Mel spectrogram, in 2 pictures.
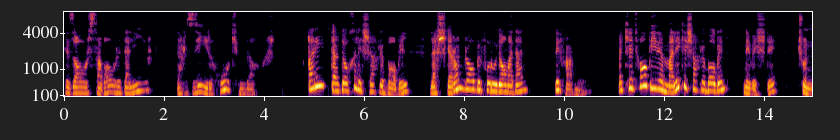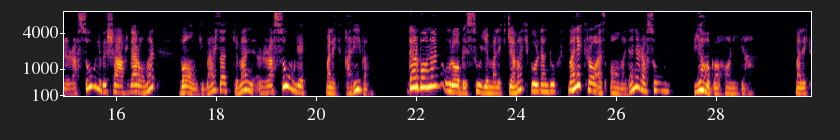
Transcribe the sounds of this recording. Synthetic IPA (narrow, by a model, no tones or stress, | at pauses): he̞zɒːɾsævɒːɾed̪æliːɾ | d̪̥æɾziːɾehocʰmd̪ɒːʃt̪̚ | ɢ̥æɾiːb̥̚d̪̥æɾd̪ɒːxe̞le̞ʃæhɾe̞bɒːbe̞lː | æʃcæɾɒnrɒːbe̞foɾuːd̪ɒːmæd̪æn | b̥e̞fæ̰ɾmuːd̪̥ | væcʰe̞t̪ʰɒːbiːbemæle̞cʰe̞ʃæhɾe̞bɒːbe̞l | ne̞veʃt̪e̞ | t͡ʃʰonræsuːlbe̞ʃæhɾd̪æɾɒːmæd̪̥ | bɒːŋɡbæɾzæd̪̥cʰe̞mænræsuːle | mælecʰɢ̥æɾiːbæm | d̪æɾbɒːnɒnuːɾɒːbe̞suːje̞mælecʰd͡ʒæmækʰb̥oɾd̪ænd̪o | mælecʰɾɒːʔæzɒːmæd̪æne̞ɾæsuːl | b̥ijɒːɡɒːhɒːniːd̪eænd̪̥ | mælecʰ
